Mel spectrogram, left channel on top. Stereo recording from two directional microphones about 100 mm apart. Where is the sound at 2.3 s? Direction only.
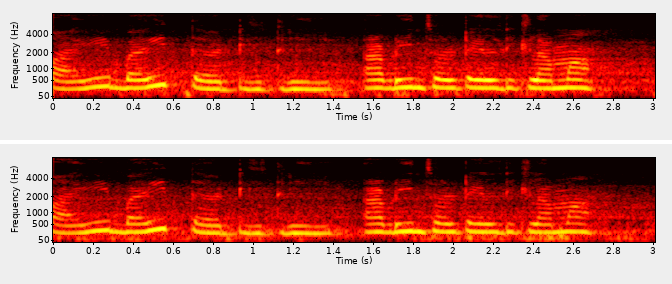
25° left (ahead or behind).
